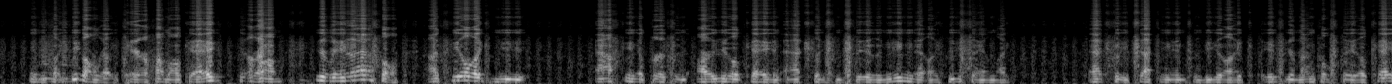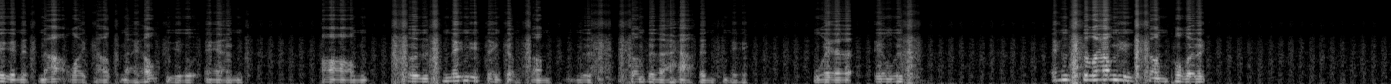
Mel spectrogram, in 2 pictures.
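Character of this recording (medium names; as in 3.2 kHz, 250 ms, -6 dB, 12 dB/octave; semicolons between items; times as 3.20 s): a quantiser's noise floor 8-bit, dither triangular; chopped level 9.7 Hz, depth 65%, duty 40%; aliases and images of a low sample rate 4.7 kHz, jitter 0%; a shimmering, thickened sound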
